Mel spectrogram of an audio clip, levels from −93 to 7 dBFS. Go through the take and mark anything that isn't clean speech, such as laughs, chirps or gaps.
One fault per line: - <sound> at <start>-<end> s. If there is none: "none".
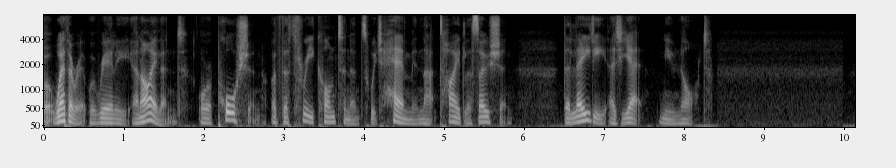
none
